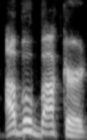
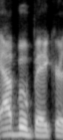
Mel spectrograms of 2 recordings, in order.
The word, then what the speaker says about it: Abubaker: gonna pass your name yeah that's that's the way you pronounce my name like in the Muslim way and so I decide I just the Abu Baker thing is just for the joke so clearly just yeah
